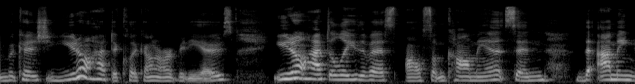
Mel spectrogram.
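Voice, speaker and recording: A middle-aged woman, chatting casually on a livestream as she reads viewer comments aloud and answers each one. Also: mid-range voice.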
